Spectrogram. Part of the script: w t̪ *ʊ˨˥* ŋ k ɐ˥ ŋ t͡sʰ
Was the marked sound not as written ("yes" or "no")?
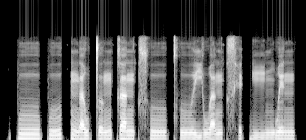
no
